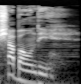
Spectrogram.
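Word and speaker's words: Sabaody: Ah, em, em japonês eles falam shabondi.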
